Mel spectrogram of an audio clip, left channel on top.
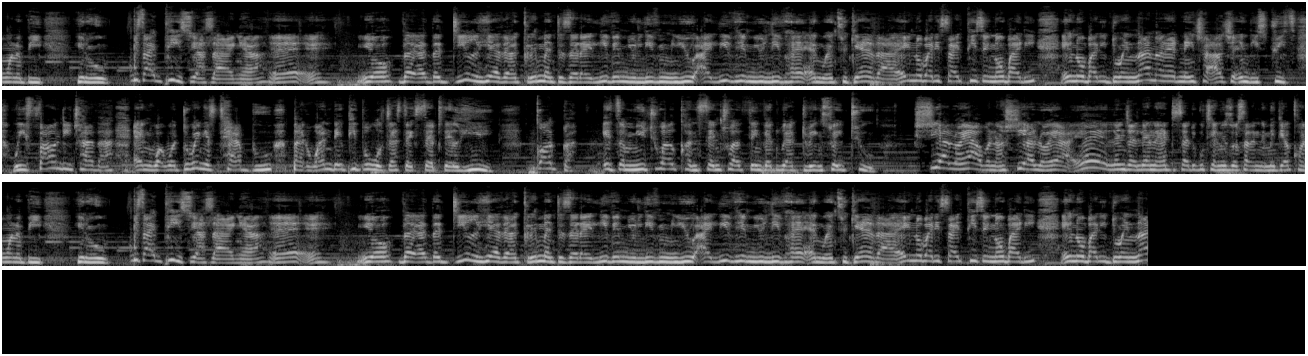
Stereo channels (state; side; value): drops out; right; at 11.5 s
